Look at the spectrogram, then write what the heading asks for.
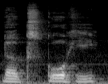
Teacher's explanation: Pronounced directly from the syllables, this word would sound like nagisgohi. In colloquial speech, the second vowel is dropped to sound more like nagsgohi.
